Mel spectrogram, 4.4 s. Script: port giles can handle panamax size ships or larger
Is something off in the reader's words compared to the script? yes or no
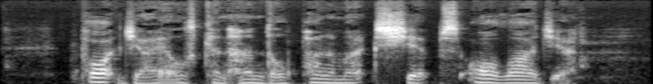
yes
